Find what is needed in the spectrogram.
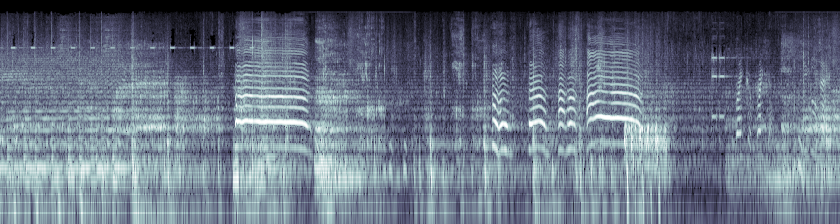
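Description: Cartoon soundtrack: background music under a long, loud drawn-out cry about five seconds in, then a run of short rising-and-falling cries and another long cry about twelve seconds in.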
